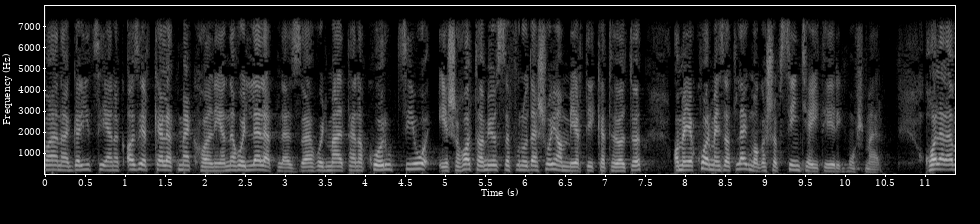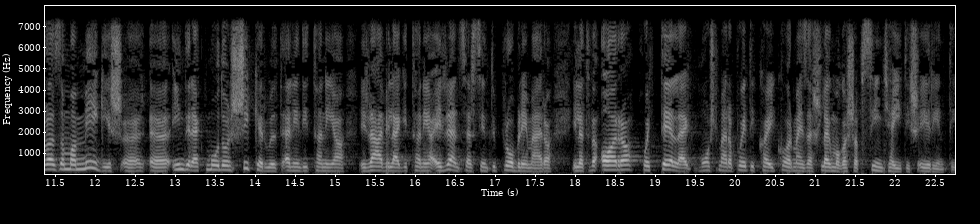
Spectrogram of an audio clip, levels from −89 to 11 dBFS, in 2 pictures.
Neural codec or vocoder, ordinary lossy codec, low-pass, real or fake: none; none; 7.2 kHz; real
